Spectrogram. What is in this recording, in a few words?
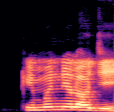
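"kriminologi", Malay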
